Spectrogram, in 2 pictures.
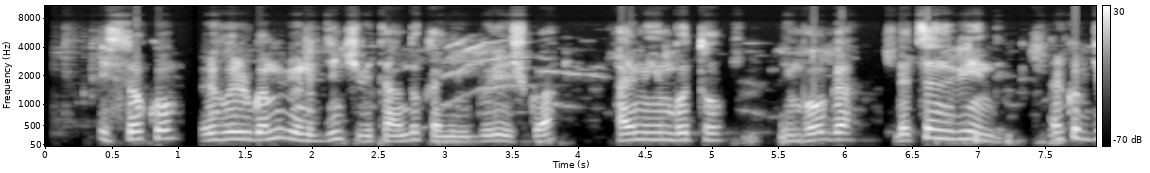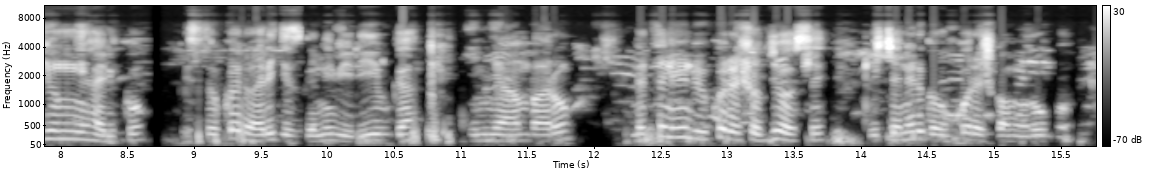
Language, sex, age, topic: Kinyarwanda, male, 18-24, finance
